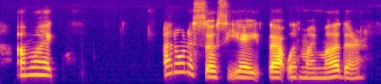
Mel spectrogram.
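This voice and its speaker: A woman with an American accent speaks with lively intonation. The sound is dry and close with no echo over a quiet background. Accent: slight Texas accent, comes out sometimes. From Texas. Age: 60s. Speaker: crochet YouTuber. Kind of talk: casual livestream chat while crocheting. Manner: chatty, rambling.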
